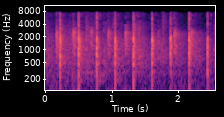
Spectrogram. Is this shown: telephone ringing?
no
